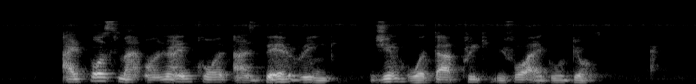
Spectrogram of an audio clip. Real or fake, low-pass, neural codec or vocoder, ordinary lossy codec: fake; none; codec, 16 kHz, 2 kbps, FunCodec, trained on LibriTTS, 25 frames a second; none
